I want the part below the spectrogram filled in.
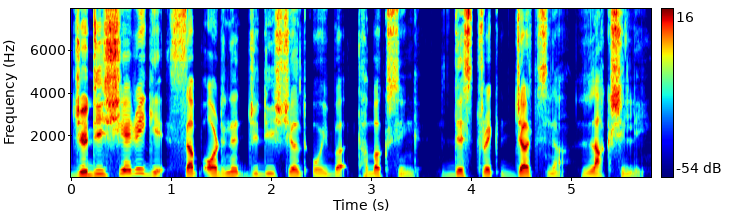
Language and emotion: Manipuri, neutral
